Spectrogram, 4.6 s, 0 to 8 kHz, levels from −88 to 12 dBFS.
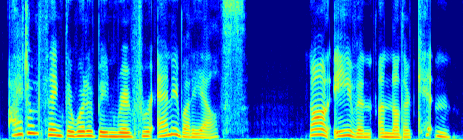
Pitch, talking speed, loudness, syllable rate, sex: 245 Hz, 195 wpm, -16 LUFS, 6.5 syllables/s, female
